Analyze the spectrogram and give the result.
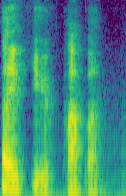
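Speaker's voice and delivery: teary-eyed, tearful, grateful delivery. Voicing a scooped-up character thanking the one who cradles him: tearful thank-you. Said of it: "looks up at you with a tear in his eye and says".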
